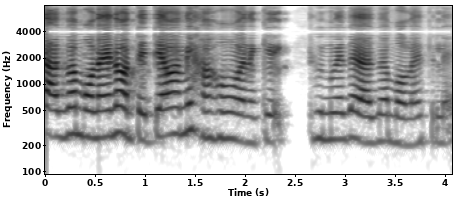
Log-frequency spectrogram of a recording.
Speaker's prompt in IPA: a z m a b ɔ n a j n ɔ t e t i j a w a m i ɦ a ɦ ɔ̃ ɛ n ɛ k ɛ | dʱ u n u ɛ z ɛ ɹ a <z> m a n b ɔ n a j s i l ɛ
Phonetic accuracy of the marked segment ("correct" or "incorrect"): correct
